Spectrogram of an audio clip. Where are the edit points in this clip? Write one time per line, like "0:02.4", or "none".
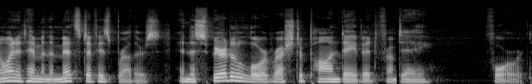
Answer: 0:01.7
0:04.0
